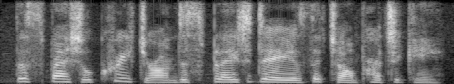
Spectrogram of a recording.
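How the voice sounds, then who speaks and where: A dutiful helper robot in a text adventure, stating things plainly and quickly, as a woman reads its lines. Faint music plays behind. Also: mid-range voice, lively intonation, natural voice. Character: polite helper robot in a game.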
